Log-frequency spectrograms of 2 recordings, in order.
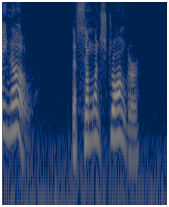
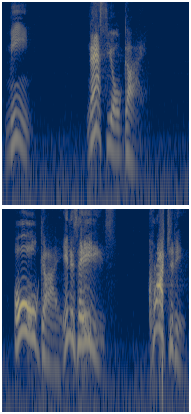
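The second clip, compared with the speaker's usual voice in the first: emphatic; 11 dB louder than usual. Real, not acted. Describing mean neighbour emphatically.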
